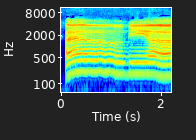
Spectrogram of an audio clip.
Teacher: Manakala di sini mim iqlab, dibacakan dengan mim itu, bibirnya itu hampir bersentuhan kadar panjang dua harakat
